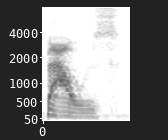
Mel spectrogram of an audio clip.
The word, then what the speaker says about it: boughs: You said boughs. Uh, it's just bows like boughs. Bows. He bows to the king. It's pronounced kind of like that, I believe.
